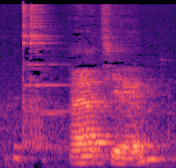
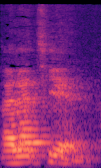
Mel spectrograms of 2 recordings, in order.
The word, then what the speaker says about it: à la tienne: à la tienne, Oh, what's that? to use. How do I To, say it? à la tienne. À la tienne.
